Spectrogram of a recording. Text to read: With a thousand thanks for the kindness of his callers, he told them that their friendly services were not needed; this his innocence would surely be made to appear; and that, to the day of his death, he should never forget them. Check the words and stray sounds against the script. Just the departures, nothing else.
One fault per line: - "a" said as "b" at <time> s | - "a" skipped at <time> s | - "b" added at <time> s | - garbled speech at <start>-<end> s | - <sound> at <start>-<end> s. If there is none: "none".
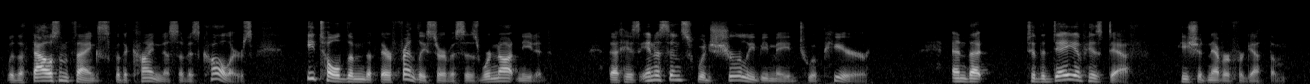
- "this" said as "that" at 6.1 s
